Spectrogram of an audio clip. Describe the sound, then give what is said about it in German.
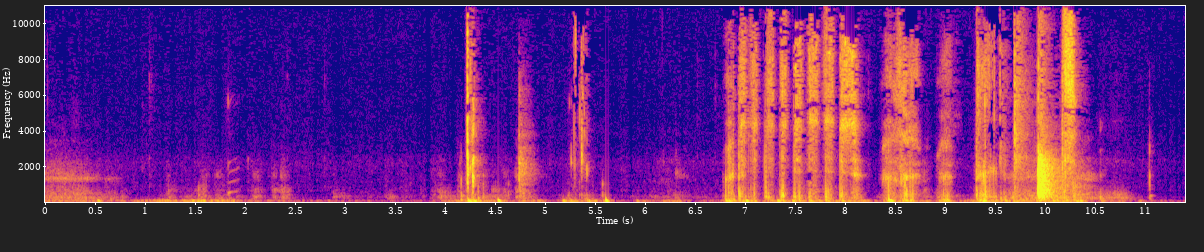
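Handling of a pen: bursts of small clicks, taps and scratchy rustles, sparse at first and then a denser, busier stretch of fiddling, with no one talking. “Nix, ich habe nur, ich hab äh, die Geräusche deines Stiftes bewundert.”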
